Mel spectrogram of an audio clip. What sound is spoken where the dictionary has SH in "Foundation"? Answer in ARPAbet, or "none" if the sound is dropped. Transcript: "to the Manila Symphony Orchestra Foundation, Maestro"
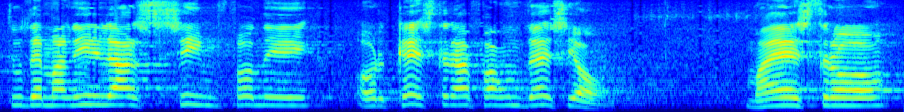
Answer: S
